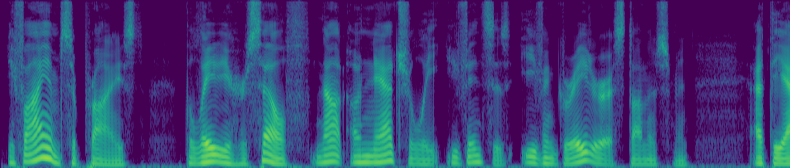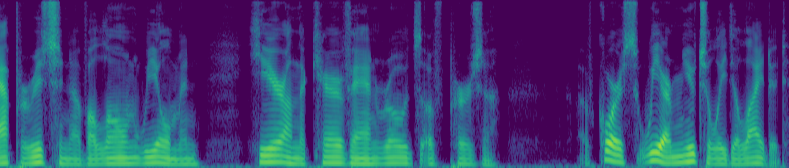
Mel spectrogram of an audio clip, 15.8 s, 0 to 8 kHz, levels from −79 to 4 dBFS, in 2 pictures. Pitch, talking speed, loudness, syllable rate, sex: 95 Hz, 125 wpm, -19 LUFS, 4.6 syllables/s, male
